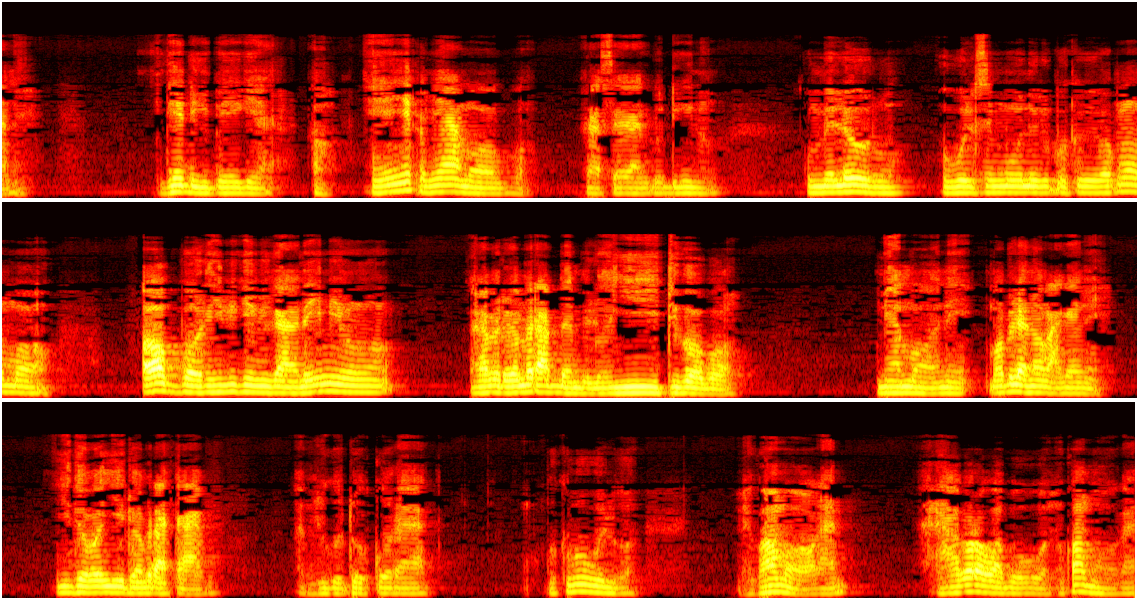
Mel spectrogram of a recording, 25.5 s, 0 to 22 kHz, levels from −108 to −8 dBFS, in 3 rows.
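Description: Speech runs through its whole length with gritty, metallic s sounds and a treble that sounds synthetic and stops near 11 kHz. The likely cause is heavy HE-AAC compression at a very low bitrate, around 12 kbps: the upper band is rebuilt by copying lower harmonics upward, so it doesn't line up with the real sound.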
